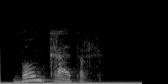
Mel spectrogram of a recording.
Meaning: 1. short-toed treecreeper (Certhia brachydactyla) 2. a treecreeper, bird of the family Certhiidae
- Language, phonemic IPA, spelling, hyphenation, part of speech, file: Dutch, /ˈboːmˌkrœy̯.pər/, boomkruiper, boom‧krui‧per, noun, Nl-boomkruiper.ogg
